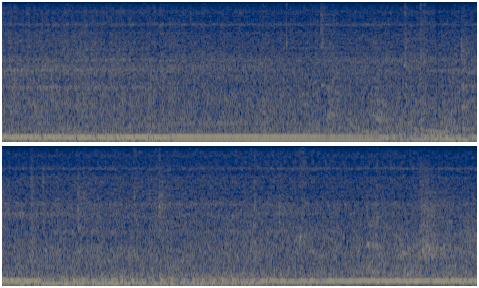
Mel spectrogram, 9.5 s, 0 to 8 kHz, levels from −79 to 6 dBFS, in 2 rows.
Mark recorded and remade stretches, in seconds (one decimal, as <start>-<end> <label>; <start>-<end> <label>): 0.0-1.7 remade; 1.7-3.8 recorded; 3.8-9.5 remade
